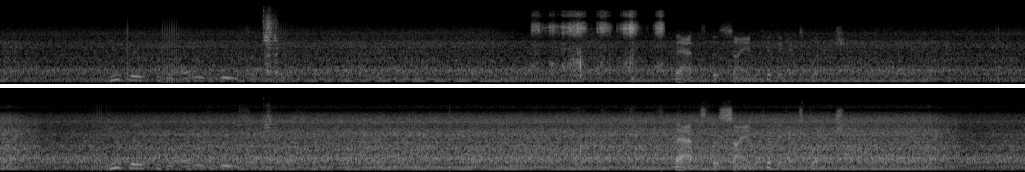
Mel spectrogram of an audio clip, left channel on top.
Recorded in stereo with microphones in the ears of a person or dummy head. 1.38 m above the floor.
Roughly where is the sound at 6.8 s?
Right.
